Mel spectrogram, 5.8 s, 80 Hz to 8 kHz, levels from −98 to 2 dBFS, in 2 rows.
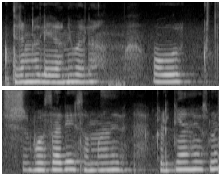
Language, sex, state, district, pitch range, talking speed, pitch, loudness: Hindi, female, Uttar Pradesh, Varanasi, 240-250 Hz, 115 wpm, 245 Hz, -29 LUFS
